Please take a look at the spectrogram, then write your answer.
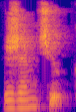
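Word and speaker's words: жемчуг: A zh and a ye together, for instance, do not turn into zhe. They turn into zhe, as in zhemchuk.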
